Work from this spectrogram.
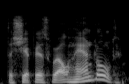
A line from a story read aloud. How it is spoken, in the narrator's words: said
